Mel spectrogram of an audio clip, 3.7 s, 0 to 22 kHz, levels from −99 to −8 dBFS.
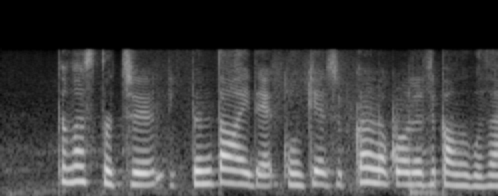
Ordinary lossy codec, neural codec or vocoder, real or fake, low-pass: none; codec, 16 kHz, 1 kbps, X-Codec, HuBERT features, trained on balanced general audio; fake; none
